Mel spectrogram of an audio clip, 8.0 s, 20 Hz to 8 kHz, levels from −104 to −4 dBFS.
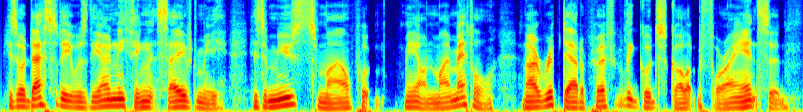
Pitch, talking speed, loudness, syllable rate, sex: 110 Hz, 210 wpm, -19 LUFS, 6.4 syllables/s, male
